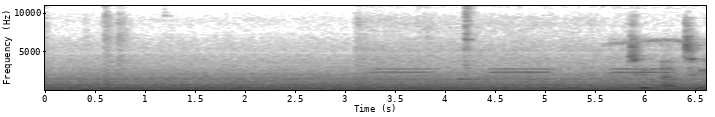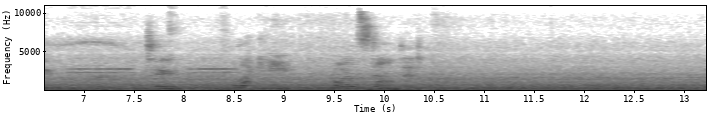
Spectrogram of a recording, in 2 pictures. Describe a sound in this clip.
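A bus engine rumbles and the cabin hums from inside a moving bus.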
